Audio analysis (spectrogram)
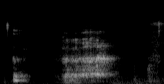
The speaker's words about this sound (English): Was that a DOS boot burp, but for whiskey?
